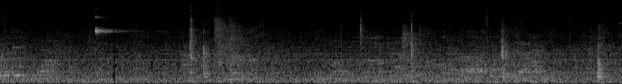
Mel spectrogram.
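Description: Restaurant dining-room background: faint distant voices with occasional clicks and knocks, and a brief high beep about a second in.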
